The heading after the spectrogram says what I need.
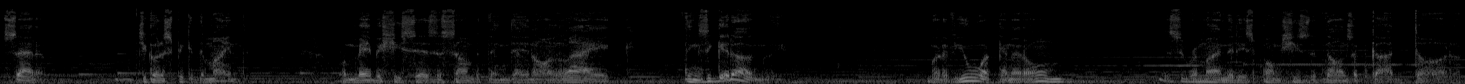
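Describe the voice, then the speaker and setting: Fatherly Italian barkeep, Italian accent, low gravelly voice, slow halting speech, game score behind. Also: expressive, full character voice. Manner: hesitant, full of uhs, fatherly. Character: middle-aged Italian bar owner, fatherly, protective. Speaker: bar owner in a mob story. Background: game music.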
